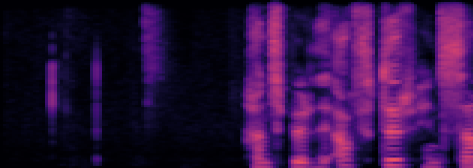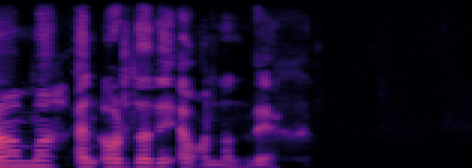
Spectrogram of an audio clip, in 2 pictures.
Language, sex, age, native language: Icelandic, female, 20-29, Icelandic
